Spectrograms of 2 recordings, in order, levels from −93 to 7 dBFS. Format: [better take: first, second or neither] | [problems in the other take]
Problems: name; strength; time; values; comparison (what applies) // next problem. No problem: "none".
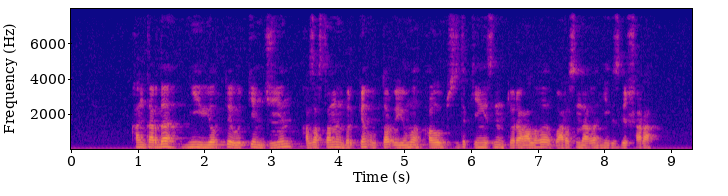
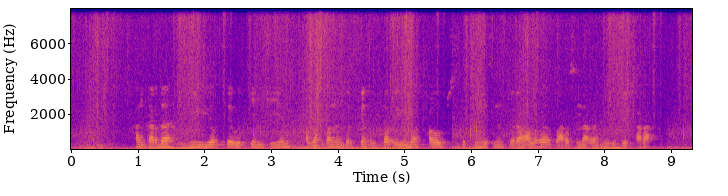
first | background sound (Wind); 2 dB below the speech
